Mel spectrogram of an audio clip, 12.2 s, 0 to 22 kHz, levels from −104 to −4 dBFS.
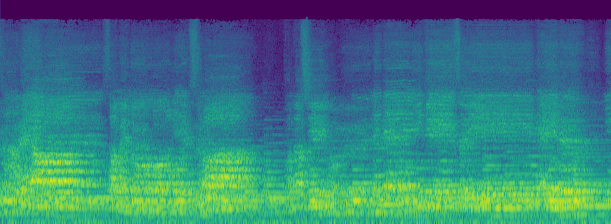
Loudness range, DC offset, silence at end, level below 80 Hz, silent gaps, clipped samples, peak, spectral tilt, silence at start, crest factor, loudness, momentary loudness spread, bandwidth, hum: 3 LU; under 0.1%; 0 s; -42 dBFS; none; under 0.1%; -2 dBFS; -7 dB/octave; 0 s; 16 dB; -19 LUFS; 8 LU; 15 kHz; none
